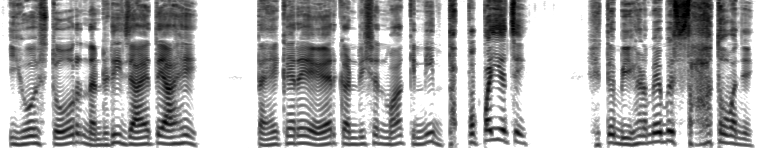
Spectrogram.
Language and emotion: Sindhi, disgusted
